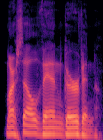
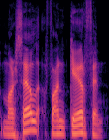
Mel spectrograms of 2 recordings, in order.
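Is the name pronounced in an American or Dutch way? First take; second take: American; Dutch. First: The name is pronounced the American way. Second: The name is pronounced the Dutch way.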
